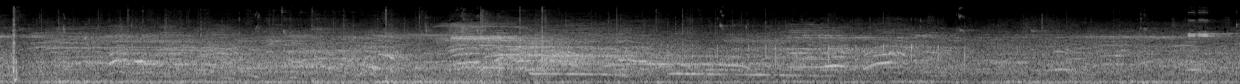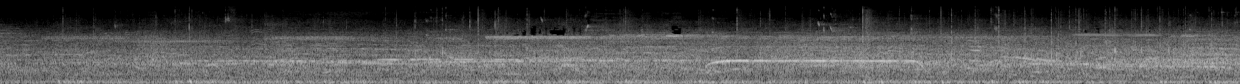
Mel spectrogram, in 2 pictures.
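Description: A crowd of players and spectators murmurs and calls out.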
